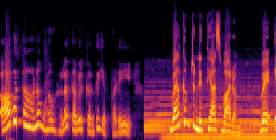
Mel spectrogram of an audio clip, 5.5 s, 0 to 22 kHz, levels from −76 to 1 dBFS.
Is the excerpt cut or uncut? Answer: cut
